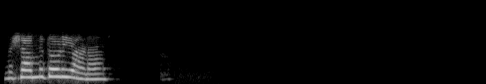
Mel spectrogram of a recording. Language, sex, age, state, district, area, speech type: Dogri, female, 60+, Jammu and Kashmir, Reasi, rural, conversation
